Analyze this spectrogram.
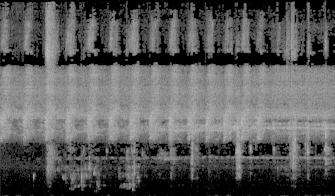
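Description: A steady, high-pitched insect chorus, crickets trilling.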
